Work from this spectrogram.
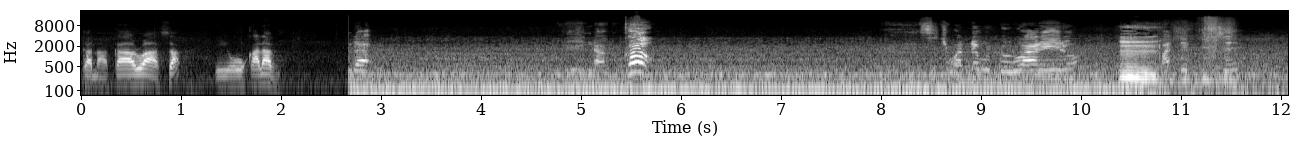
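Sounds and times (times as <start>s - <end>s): vehicle rumble from inside: 2.7s - 12.0s
person speaking: 9.1s - 11.5s.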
